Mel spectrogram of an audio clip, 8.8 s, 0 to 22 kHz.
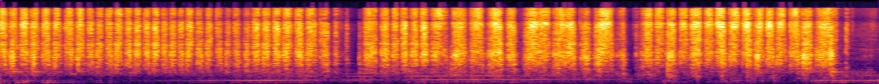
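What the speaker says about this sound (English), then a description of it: "give them a good scuff over to get rid of the shine" Rover 75 brake shoes are scuffed with abrasive paper to remove their glazed shine, making continuous harsh rapid sanding strokes close up, with short pauses and no talking.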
